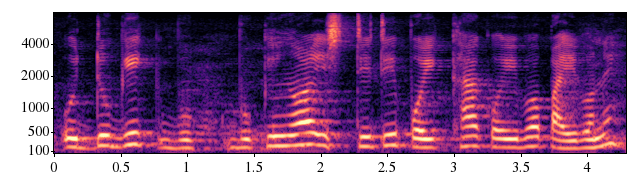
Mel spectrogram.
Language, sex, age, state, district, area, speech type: Assamese, female, 45-60, Assam, Sivasagar, rural, read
